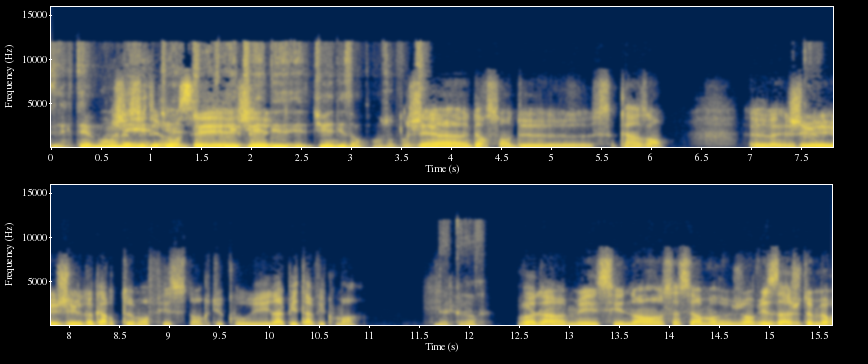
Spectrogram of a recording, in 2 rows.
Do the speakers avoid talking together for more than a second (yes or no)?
no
